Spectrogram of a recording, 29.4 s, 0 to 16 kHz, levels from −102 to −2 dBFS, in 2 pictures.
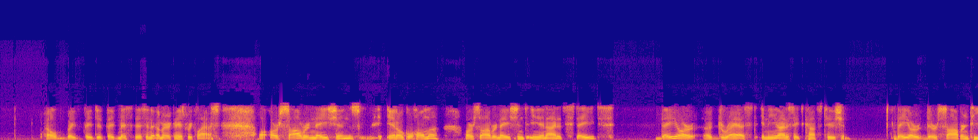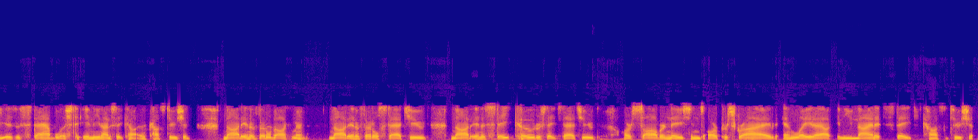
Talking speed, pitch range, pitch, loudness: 145 wpm, 120-140 Hz, 130 Hz, -17 LUFS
